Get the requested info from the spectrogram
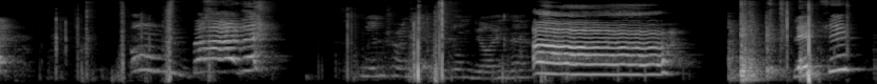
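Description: Children talking and calling out, with one long held vowel for about a second a little after the middle, and a few knocks.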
